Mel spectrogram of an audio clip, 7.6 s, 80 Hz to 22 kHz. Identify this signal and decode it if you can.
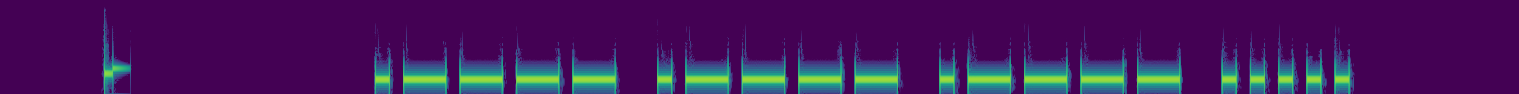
Morse code, heard as a keyed tone, about 17 wpm, 700 Hz. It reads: 1115
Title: Numbers - 4-Digit 17wpm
